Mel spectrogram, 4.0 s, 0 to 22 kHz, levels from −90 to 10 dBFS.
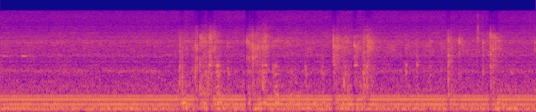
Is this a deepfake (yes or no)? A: yes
